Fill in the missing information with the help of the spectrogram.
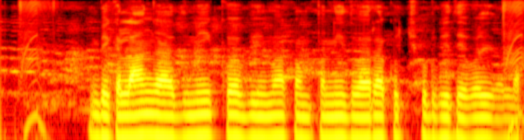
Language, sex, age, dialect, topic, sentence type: Bhojpuri, male, 25-30, Western, banking, statement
